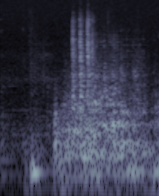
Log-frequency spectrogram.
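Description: A door is pulled open with a close, mechanical rattle: a few quick clicks and scrapes, then a steady grinding noise that carries on to the end. No one speaks.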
